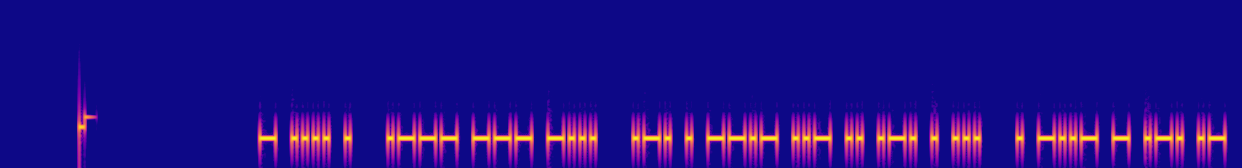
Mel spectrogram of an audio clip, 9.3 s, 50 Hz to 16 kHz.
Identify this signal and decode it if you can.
Morse code, heard as a keyed tone, about 30 wpm, 700 Hz. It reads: THE JOB REQUIRES EXTRA
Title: Pangram Challenge v2 - 30wpm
